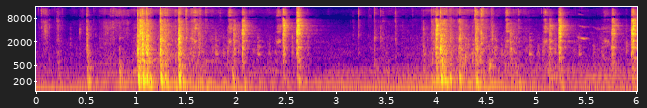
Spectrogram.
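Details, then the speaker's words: Craftsman chipper shredder, pull-start attempts: irregular bursts with scraping clatter and the engine never catching. The flail rotor hits the housing and robs cranking speed; a bolt was off and a crack found. The engine itself sounds okay. "So it's not going to allow me to have enough momentum because the blade or the carousel type flailing stuff, the flywheel, it's going to hit the thing and not give it enough speed to start. The engine sounds okay though."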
